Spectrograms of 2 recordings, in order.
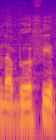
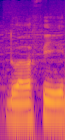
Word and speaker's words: Dual V: Bacanya Dual V bukan Double V ternyata guys.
